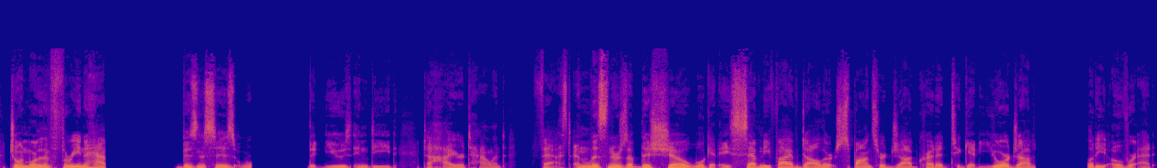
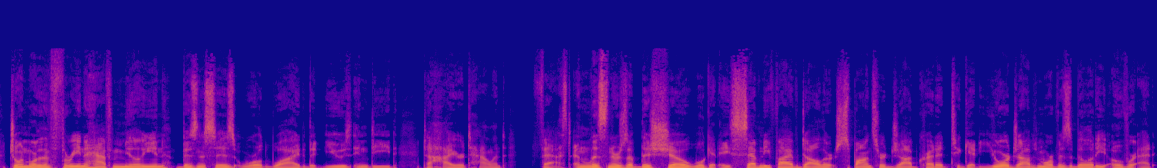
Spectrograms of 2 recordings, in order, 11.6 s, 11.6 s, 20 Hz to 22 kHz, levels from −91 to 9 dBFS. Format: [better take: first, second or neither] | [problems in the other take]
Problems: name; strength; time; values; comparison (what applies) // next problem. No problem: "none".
second | audio cutting out; at 1 s for 0.5 s, at 2.5 s for 0.5 s and at 10 s for 0.5 s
